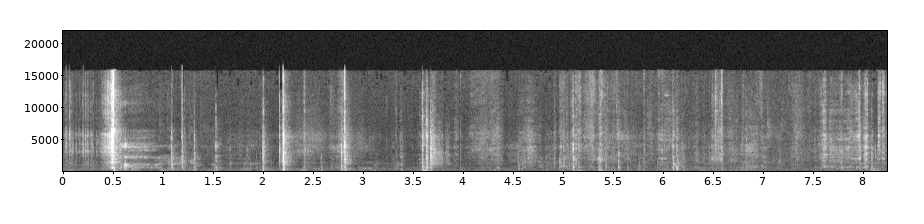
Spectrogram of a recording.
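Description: Cardboard camera box being opened by hand: scattered short snaps and scrapes as the top flap is worked loose and lifted, with some rustling of the cardboard in between.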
